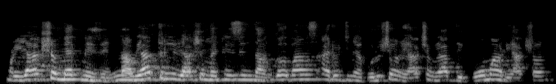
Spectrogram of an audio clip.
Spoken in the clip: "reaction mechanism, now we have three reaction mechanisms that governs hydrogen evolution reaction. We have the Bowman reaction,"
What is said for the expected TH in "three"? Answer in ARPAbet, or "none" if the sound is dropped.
T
